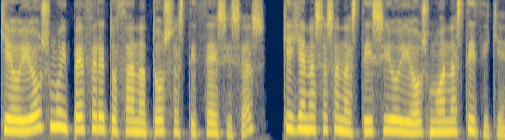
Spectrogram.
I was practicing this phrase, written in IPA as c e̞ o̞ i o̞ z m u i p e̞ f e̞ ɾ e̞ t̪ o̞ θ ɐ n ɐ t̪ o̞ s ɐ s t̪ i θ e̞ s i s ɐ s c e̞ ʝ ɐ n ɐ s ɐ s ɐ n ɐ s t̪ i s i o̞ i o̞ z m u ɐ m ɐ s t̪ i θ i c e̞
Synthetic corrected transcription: c e̞ o̞ i o̞ z m u i p e̞ f e̞ ɾ e̞ t̪ o̞ θ ɐ n ɐ t̪ o̞ s ɐ s t̪ i θ e̞ s i s ɐ s c e̞ ʝ ɐ n ɐ s ɐ s ɐ n ɐ s t̪ i s i o̞ i o̞ z m u ɐ n ɐ s t̪ i θ i c e̞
